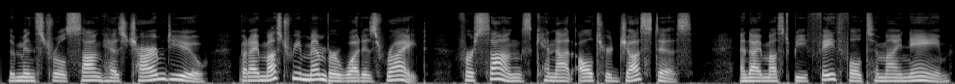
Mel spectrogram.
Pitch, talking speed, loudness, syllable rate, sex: 175 Hz, 165 wpm, -16 LUFS, 4.2 syllables/s, female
